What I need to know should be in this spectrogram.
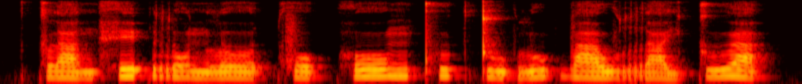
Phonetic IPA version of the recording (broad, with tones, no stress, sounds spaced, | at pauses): k l a˩˦ n h e˥˩ ʔ r o˨˩ n l ɤː˨˩ t̚ f o˨˩ k̚ h oː˥˩ ŋ pʰ ɯ˥˩ k̚ t u˨˩ ʔ l u˦˥ ʔ b aː˧ w r a˨˩ j k ɯ˥˩ a̯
